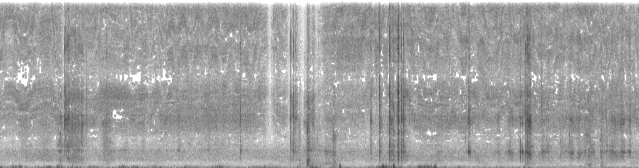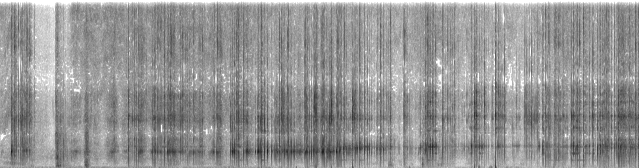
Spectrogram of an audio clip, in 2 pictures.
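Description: Aerosol spray-paint can hissing as paint is sprayed, in a few strokes with short pauses. From about halfway the can is shaken, its mixing ball rattling rapidly and loudly.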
